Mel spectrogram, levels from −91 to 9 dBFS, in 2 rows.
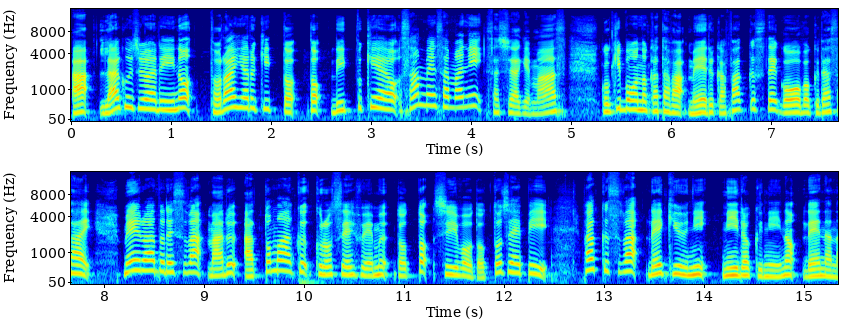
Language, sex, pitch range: Japanese, female, 205-295 Hz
